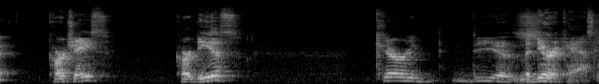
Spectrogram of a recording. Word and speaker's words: Cairdeas: pointed out or he gave us the correct pronunciation yeah if I remember right he was saying caras c yeah C it sounded like C Chase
